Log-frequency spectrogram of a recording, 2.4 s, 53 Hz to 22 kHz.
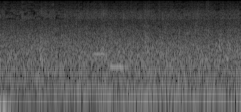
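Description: Steady rain falls in the farming video game Farming Simulator 19, a dense, even hiss of drops on surfaces that holds constant throughout with no voices.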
